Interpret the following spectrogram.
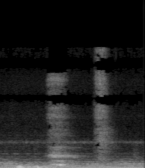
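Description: Slow background music with a low, steady pulse, with a couple of short breathy vocal sounds from a man over it, the first about a third of a second in and another around one second in.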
